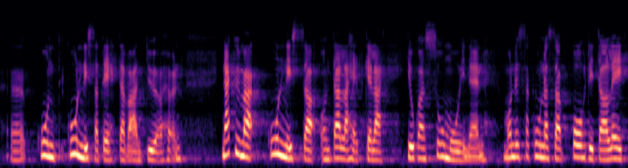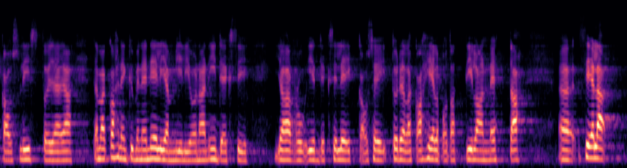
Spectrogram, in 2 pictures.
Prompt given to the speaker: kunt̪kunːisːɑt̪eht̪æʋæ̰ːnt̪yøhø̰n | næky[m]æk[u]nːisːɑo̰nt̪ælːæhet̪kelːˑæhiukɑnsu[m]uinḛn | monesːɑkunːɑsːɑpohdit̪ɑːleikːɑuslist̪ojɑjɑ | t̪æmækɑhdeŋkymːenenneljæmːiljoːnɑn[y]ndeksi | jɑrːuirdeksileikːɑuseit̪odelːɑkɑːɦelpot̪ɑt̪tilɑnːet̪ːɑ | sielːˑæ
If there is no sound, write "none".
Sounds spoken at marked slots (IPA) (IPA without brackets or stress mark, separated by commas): m, u, m, i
